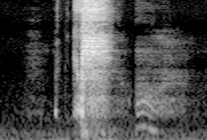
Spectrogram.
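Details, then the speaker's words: A brief in-breath, then one loud, hissing sneeze and a short voiced exhale, in someone with allergies after exposure to dusty bookstore books, recorded in a parked car: an allergic sneeze. "so I pulled over um and I'm now in a parking lot that I hope is secluded enough um and I'm gonna sneeze"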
